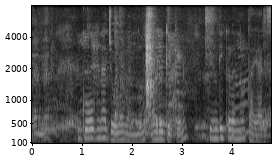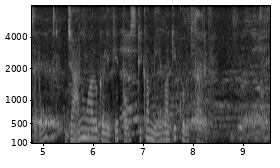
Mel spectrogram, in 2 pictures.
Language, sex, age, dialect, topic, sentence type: Kannada, female, 18-24, Mysore Kannada, agriculture, statement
